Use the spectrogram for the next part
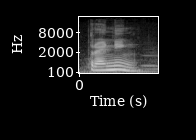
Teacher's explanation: see i didn't pronounce it a just now i did not use the diphthong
